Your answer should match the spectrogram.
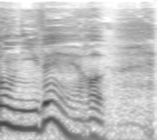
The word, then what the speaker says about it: Bon Iver: And whenever I talk about Bon Iver, I call him Bon Iver, because that's how it's spelled. And I always get people correcting me, say, actually, it's pronounced Bon Iver.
